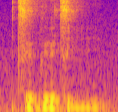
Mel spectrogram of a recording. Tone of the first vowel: low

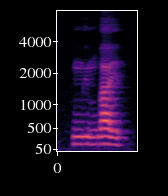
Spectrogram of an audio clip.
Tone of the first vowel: low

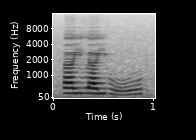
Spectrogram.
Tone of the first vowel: high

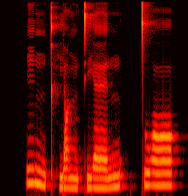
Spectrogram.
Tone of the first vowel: falling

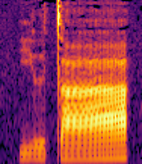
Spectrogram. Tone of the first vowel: low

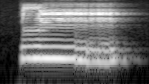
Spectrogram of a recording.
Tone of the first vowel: falling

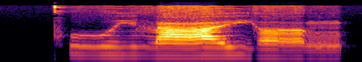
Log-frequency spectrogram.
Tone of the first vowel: low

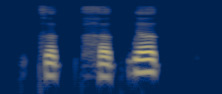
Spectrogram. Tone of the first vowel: low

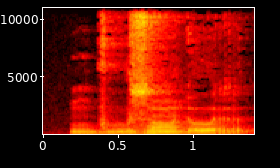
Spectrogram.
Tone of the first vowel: rising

